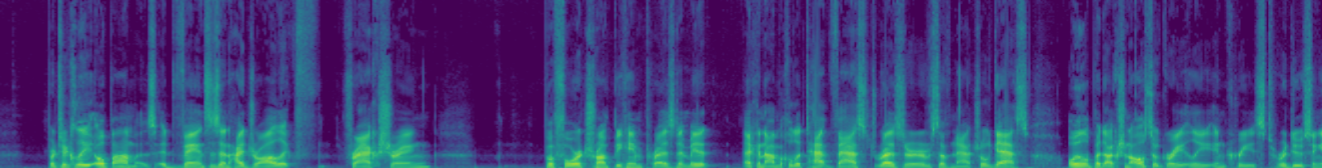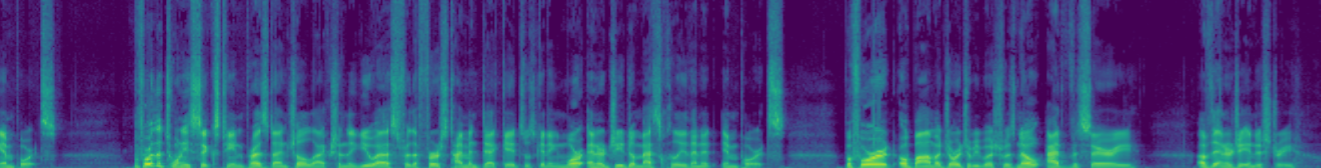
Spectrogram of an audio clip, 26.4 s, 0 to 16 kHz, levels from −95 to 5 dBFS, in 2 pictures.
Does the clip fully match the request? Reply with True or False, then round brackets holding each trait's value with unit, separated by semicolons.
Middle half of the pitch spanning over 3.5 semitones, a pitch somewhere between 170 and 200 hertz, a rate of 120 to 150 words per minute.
False (4.1 semitones; 140 Hz; 140 wpm)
